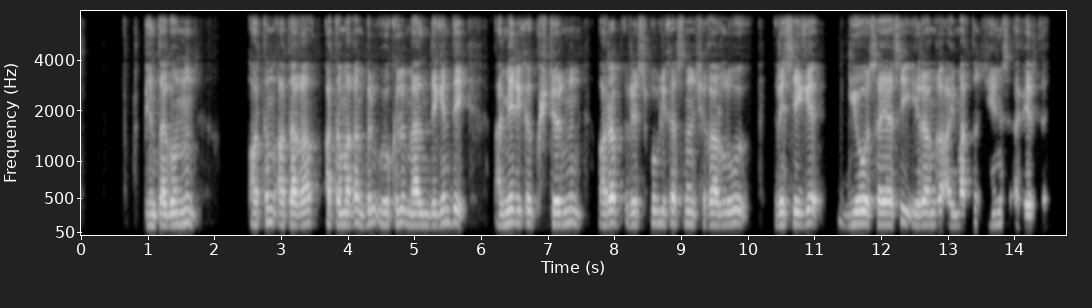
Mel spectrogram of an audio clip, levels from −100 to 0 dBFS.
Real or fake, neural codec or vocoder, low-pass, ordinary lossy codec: real; none; 7.2 kHz; none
